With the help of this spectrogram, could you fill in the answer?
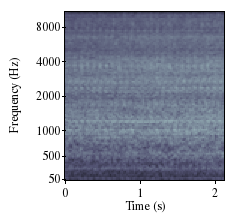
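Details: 2000 Honda Accord 3.0L with code P0505, idle air control valve commanded fully closed: steady engine drone well above normal idle that never drops back; high idle speed, possibly a vacuum leak or internally leaking EGR valve.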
